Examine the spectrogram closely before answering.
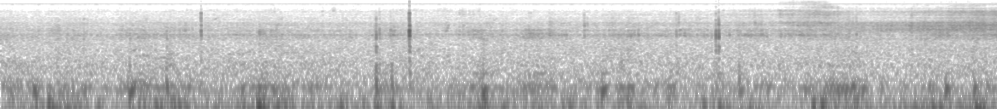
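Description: Faint wind rumble on the microphone with a snowboard sliding slowly over packed snow, broken by a few sharp clicks.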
